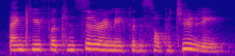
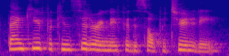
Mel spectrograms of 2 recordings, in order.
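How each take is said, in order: No difference in how they are said.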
